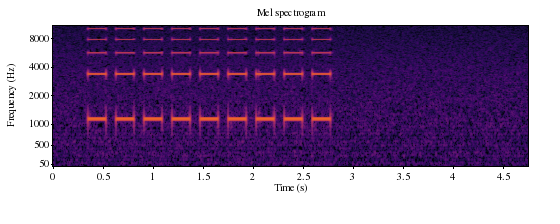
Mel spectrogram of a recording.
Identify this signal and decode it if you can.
Beep code, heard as beeps from a small speaker, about 1140 Hz. 9 short. In AMI BIOS tables: ROM checksum failure.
